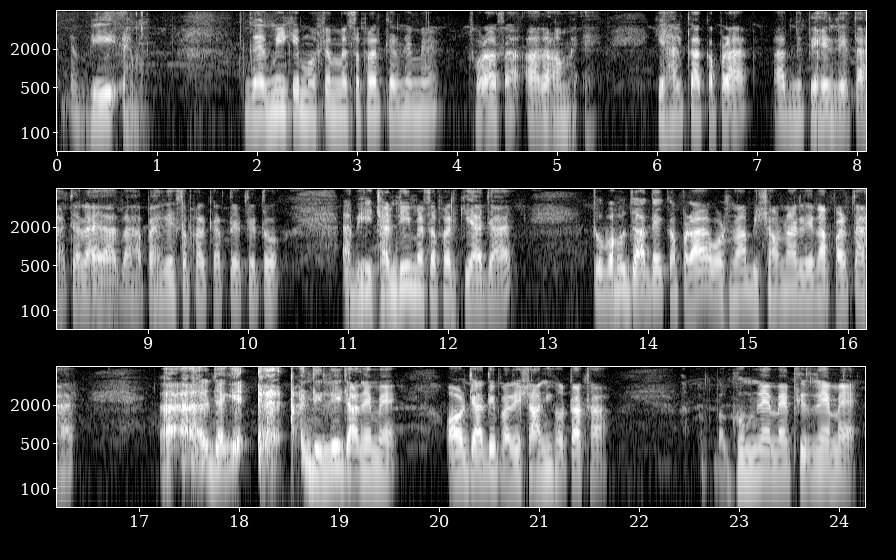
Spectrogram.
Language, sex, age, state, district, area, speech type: Urdu, female, 60+, Bihar, Khagaria, rural, spontaneous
